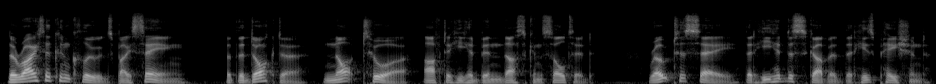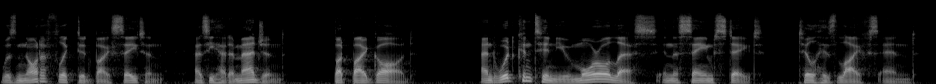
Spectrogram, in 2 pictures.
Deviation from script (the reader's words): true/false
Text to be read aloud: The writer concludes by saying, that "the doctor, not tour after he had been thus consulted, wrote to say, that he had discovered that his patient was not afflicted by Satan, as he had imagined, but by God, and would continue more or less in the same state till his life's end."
false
